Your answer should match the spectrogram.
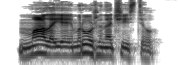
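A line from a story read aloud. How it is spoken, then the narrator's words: Growled. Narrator (Russian): прорычал Тиму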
